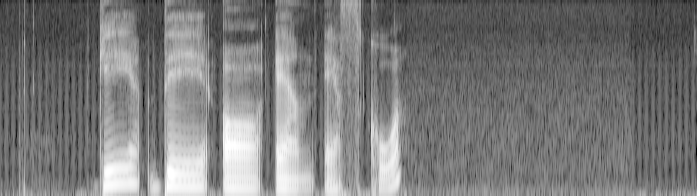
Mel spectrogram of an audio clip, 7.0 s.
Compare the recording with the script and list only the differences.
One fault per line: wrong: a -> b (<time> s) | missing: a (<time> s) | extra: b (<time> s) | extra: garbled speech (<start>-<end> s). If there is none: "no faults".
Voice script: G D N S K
extra: A (2.2 s)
